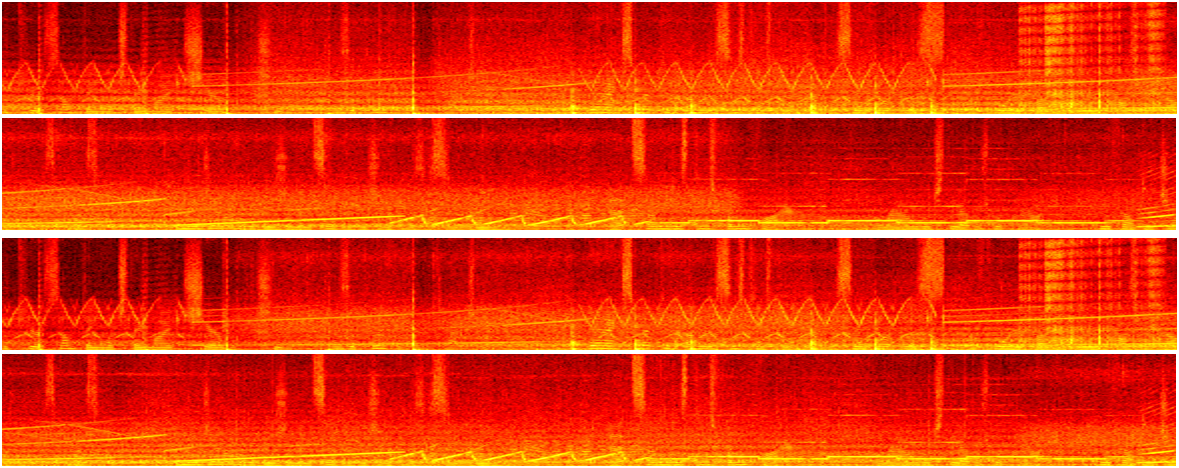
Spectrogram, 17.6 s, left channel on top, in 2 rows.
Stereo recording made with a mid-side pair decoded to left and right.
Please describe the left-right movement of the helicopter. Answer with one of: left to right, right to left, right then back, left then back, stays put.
left to right.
